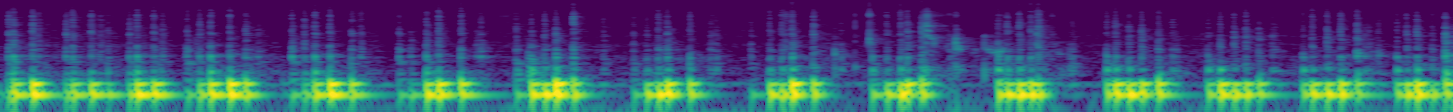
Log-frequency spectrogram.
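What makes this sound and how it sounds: Fingertips tap the upper bout above the bridge on the light spruce top of a hollow wooden acoustic guitar, with the strings not plucked, though they may ring slightly. A steady series of soft, dull knocks repeats in a loose rhythm, each giving a low, hollow body thump that fades quickly.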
